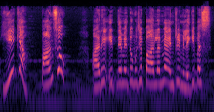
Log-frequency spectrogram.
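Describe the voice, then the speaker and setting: Woman doing a high-pitched spoiled, nagging sister. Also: expressive, normal speed, a bit bright, faint music behind. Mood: petulant. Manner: petulant, nagging. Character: demanding, spoiled, whining young sister. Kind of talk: cartoon story character voice.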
